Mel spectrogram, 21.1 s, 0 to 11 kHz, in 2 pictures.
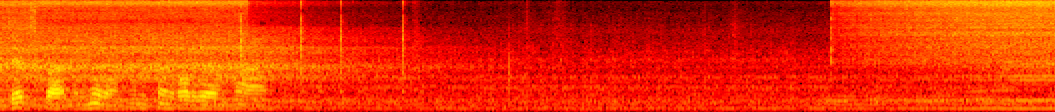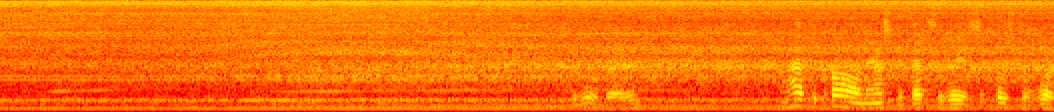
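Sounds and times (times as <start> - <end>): fan air whoosh: 0.0 - 9.2.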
